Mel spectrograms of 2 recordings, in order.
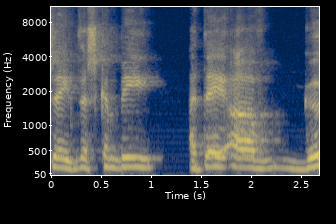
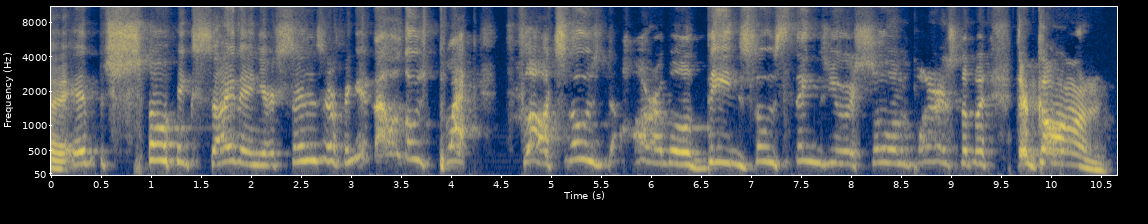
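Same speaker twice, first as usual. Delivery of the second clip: excited preaching; 9 semitones higher than usual. Real, not acted. Preacher shouting to listeners that sins are gone, joyful. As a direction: preach it like the best news ever.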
